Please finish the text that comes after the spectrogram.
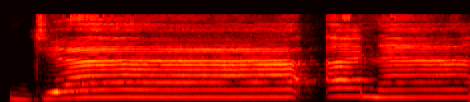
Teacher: الف مدہ کے بعد حمزہ اسی لفظ میں ہے، لہٰذا یہاں پر مد فرعی ہوگی جو کہ 4 کاؤنٹس لمبی ہوتی ہے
